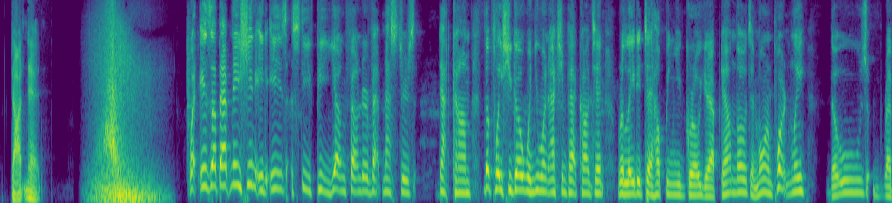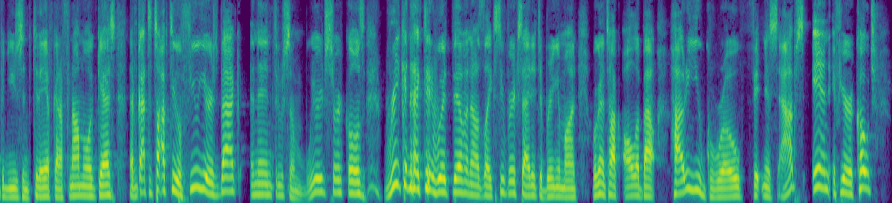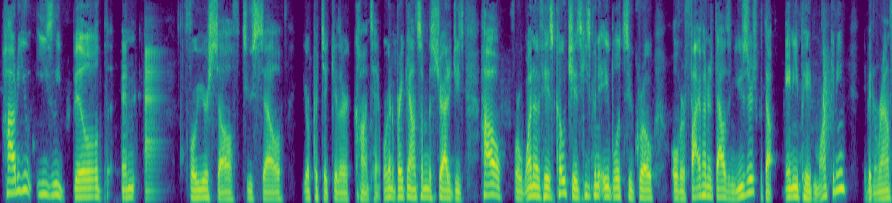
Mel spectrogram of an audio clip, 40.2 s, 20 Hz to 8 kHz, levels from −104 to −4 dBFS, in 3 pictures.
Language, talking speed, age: English, 200 wpm, 20-39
